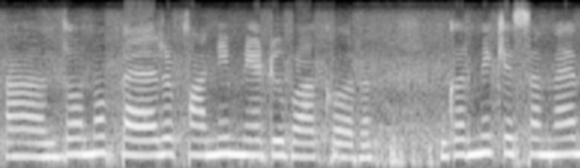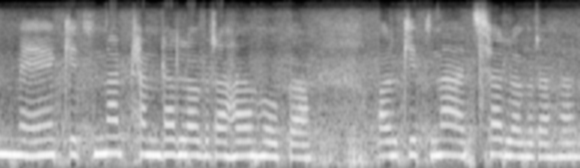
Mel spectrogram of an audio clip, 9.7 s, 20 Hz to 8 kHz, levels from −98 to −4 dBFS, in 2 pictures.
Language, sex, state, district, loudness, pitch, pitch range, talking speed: Hindi, female, Bihar, West Champaran, -10 LUFS, 260 Hz, 240-270 Hz, 130 wpm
